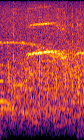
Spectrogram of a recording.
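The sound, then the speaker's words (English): Sustained applause from an audience at a shearing competition, greeting the finalists: a dense steady clatter of many hands clapping at once, fairly loud, with a faint voice over the PA mixed in. “Let's hear a big round of applause for Archie Parson”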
